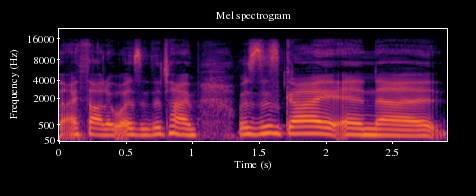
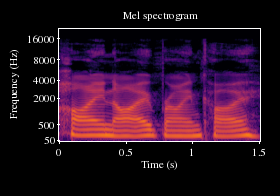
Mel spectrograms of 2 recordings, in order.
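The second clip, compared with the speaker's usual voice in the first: amateurish, attempted, put-on Northern Irish accent; 3 semitones lower, 4 dB quieter than usual. Letting the other person judge your try at it, in an attempted Northern Irish accent. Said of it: "I can say, okay, you can judge it".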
